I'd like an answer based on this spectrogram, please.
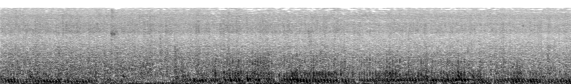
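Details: Domestic cat purring during a quiet reading session on a rainy night; a steady low rumbling purr runs unbroken through the whole stretch, softly pulsing, over a faint constant hiss in the background.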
